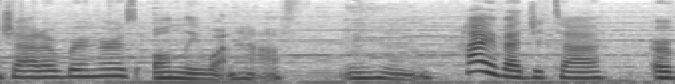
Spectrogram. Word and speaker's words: Vegeta: Hi, Vegeta. Or Vegeta. How do I say that? What's the right way to say that? I love Blackpink. Hello. Vegeta, it is. Okay. Sorry, I said it wrong.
